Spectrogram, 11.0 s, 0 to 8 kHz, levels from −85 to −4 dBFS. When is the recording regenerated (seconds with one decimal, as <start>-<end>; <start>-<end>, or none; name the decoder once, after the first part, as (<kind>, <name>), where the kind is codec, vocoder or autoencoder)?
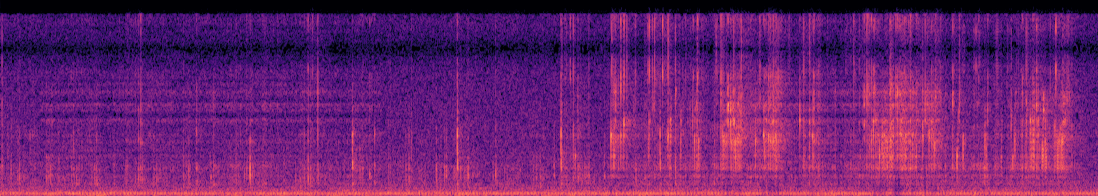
0.4-3.8 (codec, DAC); 7.5-9.4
